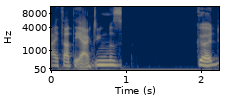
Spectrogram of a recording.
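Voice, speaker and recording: A very clean recording with a silent background, featuring a woman at a moderate pace. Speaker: movie podcast host. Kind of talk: casual chat.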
